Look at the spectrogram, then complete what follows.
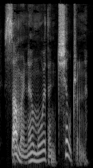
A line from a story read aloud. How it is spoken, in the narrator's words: Lyanna muttered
